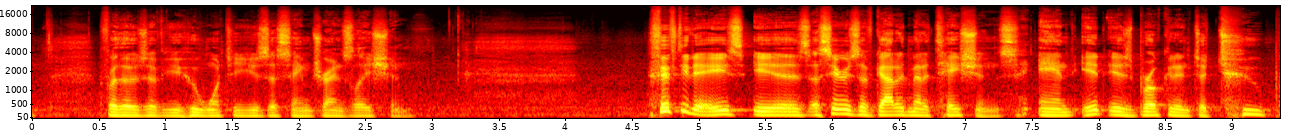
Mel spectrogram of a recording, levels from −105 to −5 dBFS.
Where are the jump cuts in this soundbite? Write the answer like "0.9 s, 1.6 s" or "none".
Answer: none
